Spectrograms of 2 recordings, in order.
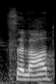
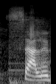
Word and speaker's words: salad: SALAD, सलाद को English में सलाद नहीं कहते, सैलड बोलते हैं, सैलड। आप US प्रोनाउंसिएशन देखें या ब्रिटिश प्रोनाउंसिएशन देखें, इट इज सैलड, इट इज नॉट सलाद in English, it इज सैलड।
